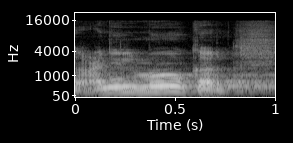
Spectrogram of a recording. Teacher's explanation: نون میں اخفا ہو رہا ہے، را کے نیچے زیر ہے، را کو باریک پڑھیں گے. قاف حروف مستعلیہ میں سے پر پڑھیں گے اور یہاں پر یا مدہ ہے، ایک الف کے برابر کھینچیں گے.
